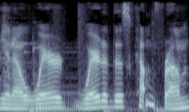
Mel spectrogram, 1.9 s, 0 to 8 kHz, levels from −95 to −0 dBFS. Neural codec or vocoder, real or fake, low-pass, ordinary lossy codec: none; real; 7.2 kHz; MP3, 48 kbps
